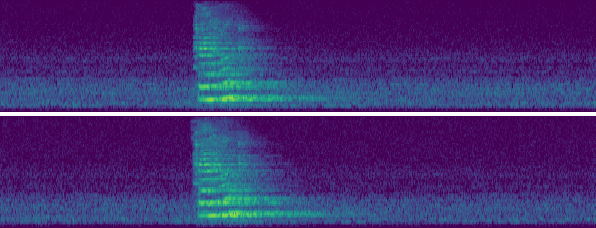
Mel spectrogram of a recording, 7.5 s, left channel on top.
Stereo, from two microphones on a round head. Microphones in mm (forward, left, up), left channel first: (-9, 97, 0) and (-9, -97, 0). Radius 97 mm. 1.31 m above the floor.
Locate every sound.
2.4 s a child speaking: 5° right (ahead or behind), 1.4 m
